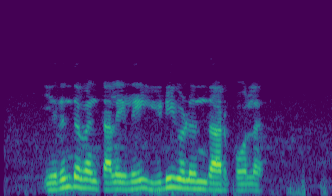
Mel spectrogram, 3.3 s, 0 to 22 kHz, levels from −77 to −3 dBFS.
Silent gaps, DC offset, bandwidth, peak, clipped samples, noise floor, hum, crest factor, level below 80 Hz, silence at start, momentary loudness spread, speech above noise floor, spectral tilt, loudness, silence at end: none; under 0.1%; 4.2 kHz; -6 dBFS; under 0.1%; -48 dBFS; none; 16 dB; -54 dBFS; 0.45 s; 9 LU; 28 dB; -10 dB/octave; -22 LUFS; 0.3 s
